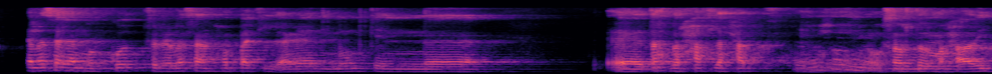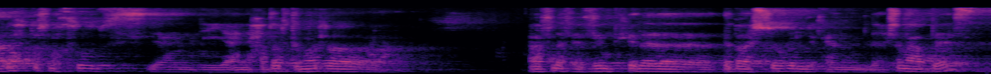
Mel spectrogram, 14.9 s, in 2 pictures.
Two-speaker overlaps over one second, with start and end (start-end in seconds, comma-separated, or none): 6.0-7.4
